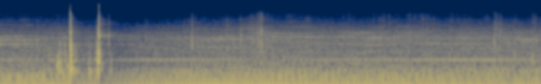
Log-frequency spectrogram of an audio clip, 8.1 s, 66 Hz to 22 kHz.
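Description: Two sharp plastic knocks about half a second apart, about a second in, as the Sea-Doo GTS 130's glove compartment lid is shut and latched. A steady low hum carries on underneath.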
